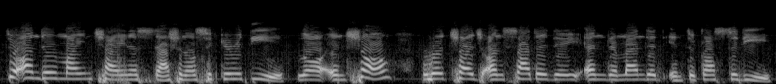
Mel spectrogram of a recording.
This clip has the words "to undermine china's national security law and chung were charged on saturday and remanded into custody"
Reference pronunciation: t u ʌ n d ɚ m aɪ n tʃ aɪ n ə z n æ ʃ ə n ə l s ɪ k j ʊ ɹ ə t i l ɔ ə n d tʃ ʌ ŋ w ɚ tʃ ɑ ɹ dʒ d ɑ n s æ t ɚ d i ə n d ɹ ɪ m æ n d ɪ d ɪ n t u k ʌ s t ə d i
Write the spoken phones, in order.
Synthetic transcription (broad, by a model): t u ʌ n d ɚ m aɪ n tʃ aɪ n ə s n æ ʃ ə n ə l s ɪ k j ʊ ɹ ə t i l ɔ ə n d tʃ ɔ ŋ w ɚ tʃ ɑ ɹ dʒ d ɑ n s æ t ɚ d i ə n d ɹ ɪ m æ n d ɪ d ɪ n t u k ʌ s t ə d i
